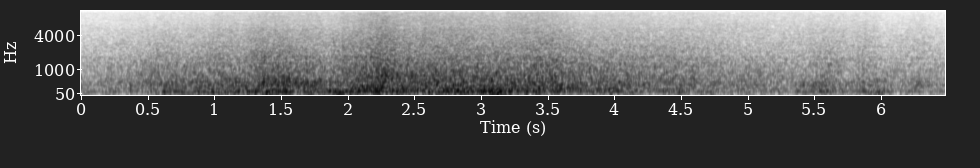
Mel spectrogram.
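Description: Rough sea surf crashes in a continuous loud roar, with gusting wind blowing across it and swelling midway before easing slightly; no voices are present.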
